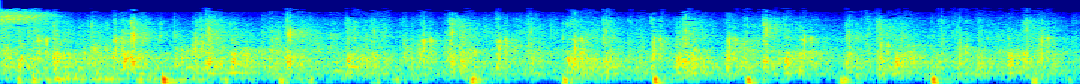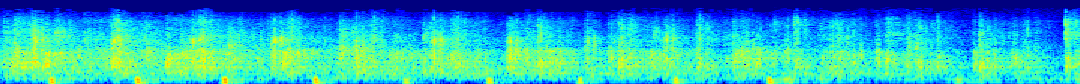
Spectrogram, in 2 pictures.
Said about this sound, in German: Lass uns einfach noch einen Lobpreis, Applaus geben für Jesus.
